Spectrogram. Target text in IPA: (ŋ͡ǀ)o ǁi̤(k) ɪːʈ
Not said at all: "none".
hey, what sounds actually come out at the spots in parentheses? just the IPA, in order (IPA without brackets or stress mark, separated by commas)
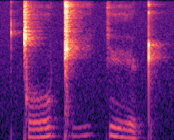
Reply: ǀ, k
